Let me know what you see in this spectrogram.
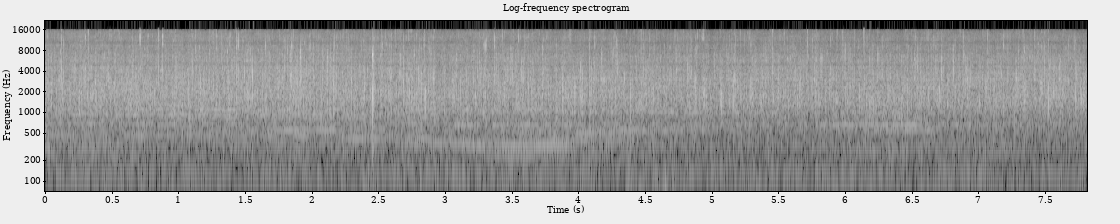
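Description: Diced potatoes and onions sizzling as they fry in oil and margarine in a pan, a steady crackling hiss with one sharper pop about two and a half seconds in.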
